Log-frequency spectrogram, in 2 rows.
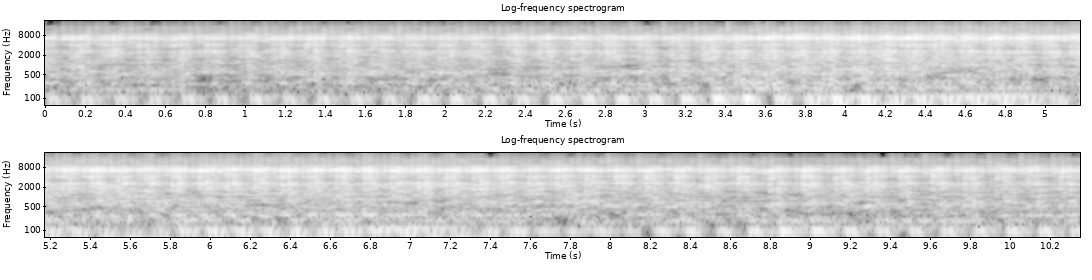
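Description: A T-16 tractor's engine is throttled up and runs hard with a loud, steady knocking diesel clatter. It continues without a break for about ten seconds, and no one speaks.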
